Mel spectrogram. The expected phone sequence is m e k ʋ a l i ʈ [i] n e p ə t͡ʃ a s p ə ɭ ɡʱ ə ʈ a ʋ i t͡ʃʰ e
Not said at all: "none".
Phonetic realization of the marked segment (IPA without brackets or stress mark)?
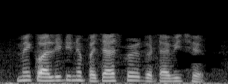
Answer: i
